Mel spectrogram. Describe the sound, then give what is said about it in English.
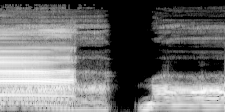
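A person makes two drawn-out, growling moo sounds, a harsh guttural groan followed by a brief silence and a second lower, rising moan, imitating an undead cow. “What does a zombie cow sound like?”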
